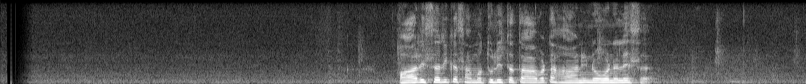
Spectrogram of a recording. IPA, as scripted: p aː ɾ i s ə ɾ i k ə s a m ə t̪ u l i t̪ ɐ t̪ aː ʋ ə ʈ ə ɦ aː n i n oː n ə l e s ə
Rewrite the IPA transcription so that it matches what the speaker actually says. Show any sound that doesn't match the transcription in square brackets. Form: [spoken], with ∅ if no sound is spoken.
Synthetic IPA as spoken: p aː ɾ i s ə ɾ i k ə s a m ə t̪ u l i t̪ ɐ t̪ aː ʋ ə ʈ ə ɦ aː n i n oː n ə l e s ə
